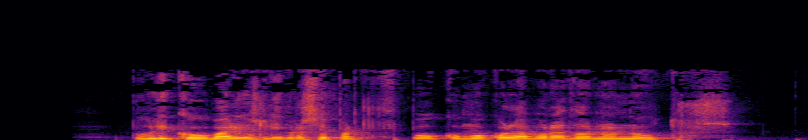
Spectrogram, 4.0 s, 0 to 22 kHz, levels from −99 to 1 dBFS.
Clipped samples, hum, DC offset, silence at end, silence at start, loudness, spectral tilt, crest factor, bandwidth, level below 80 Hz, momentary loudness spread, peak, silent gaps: under 0.1%; none; under 0.1%; 0.45 s; 0.65 s; -20 LUFS; -8 dB/octave; 20 dB; 11.5 kHz; -58 dBFS; 11 LU; -2 dBFS; none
